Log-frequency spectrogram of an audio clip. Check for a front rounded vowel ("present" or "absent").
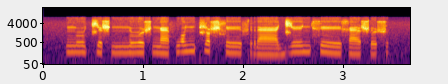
present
